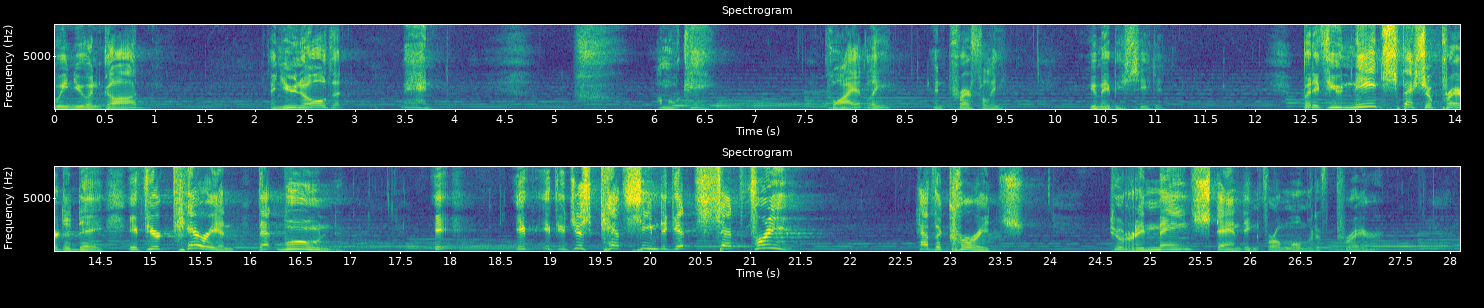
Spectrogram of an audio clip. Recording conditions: large echoing room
